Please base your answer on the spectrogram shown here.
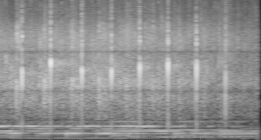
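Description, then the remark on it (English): Steady rhythmic clapping from an audience at New Song Church after a prayer, about nine sharp claps at an even beat, over a soft sustained low musical drone. “Let's give him a hand.”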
